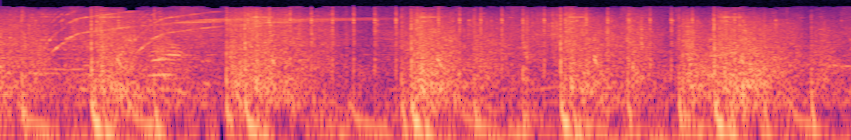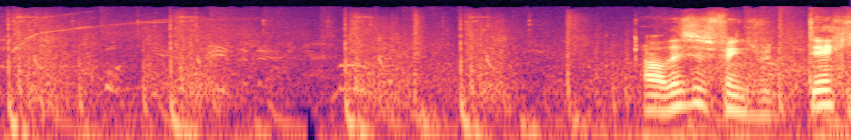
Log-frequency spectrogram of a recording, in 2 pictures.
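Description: Gunshots fire in quick bursts nearby.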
